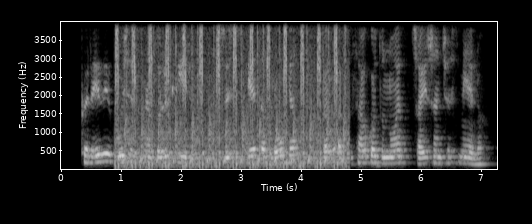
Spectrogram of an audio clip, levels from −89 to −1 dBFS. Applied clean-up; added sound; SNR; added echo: none; Tools; 2 dB; reverberation time 0.3 s.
